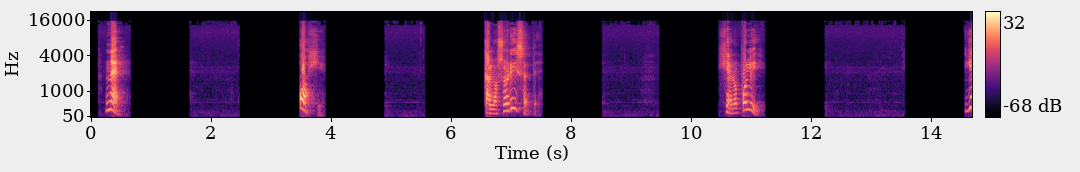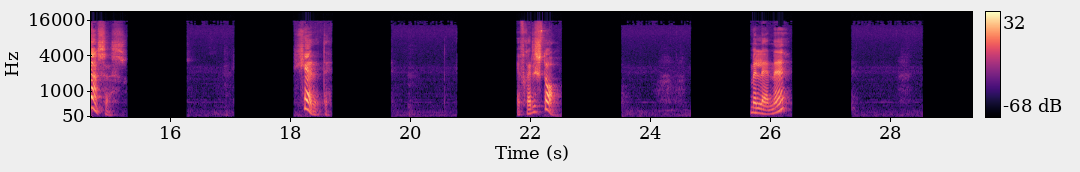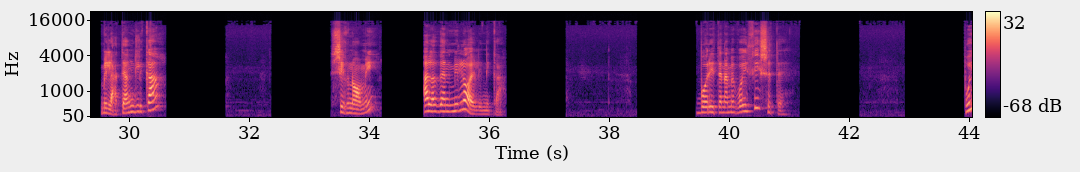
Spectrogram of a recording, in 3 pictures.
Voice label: Greek

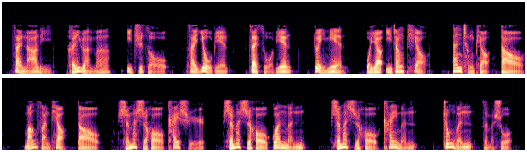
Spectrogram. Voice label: Chinese

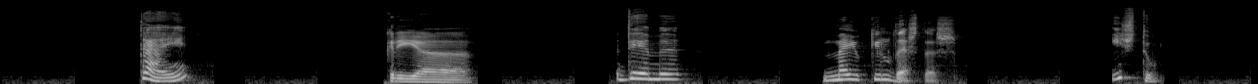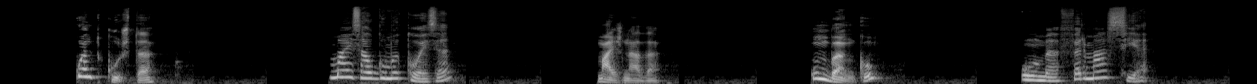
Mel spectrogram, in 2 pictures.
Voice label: Portugese

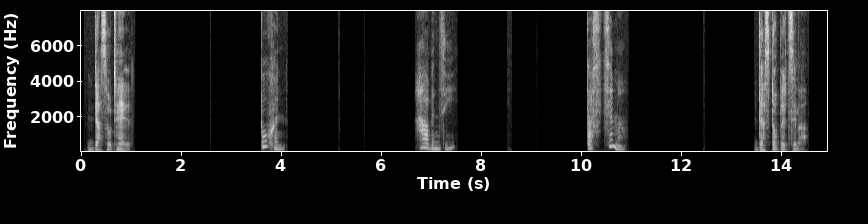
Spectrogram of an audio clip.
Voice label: German

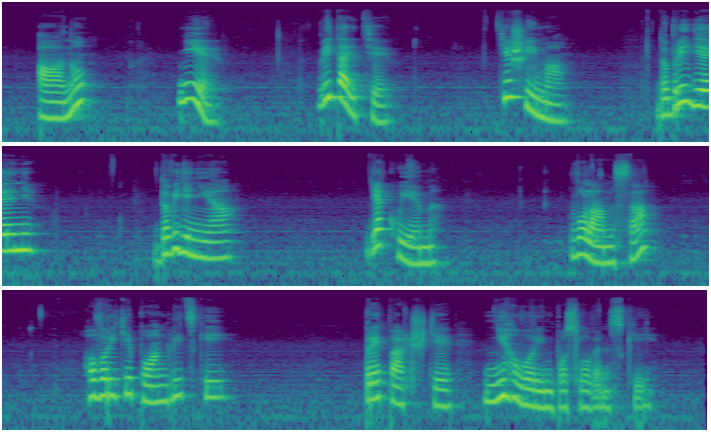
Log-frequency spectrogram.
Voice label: Slovakian

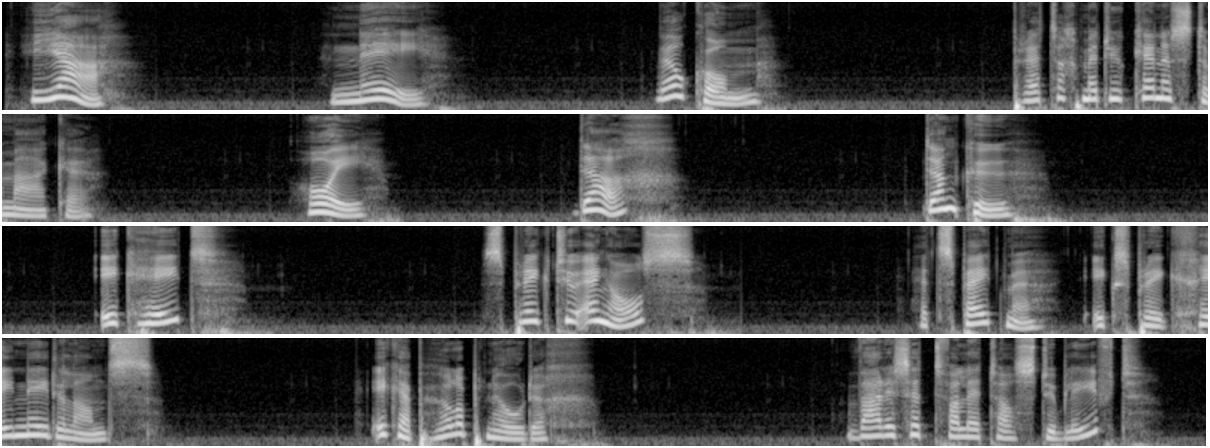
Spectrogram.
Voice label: Dutch

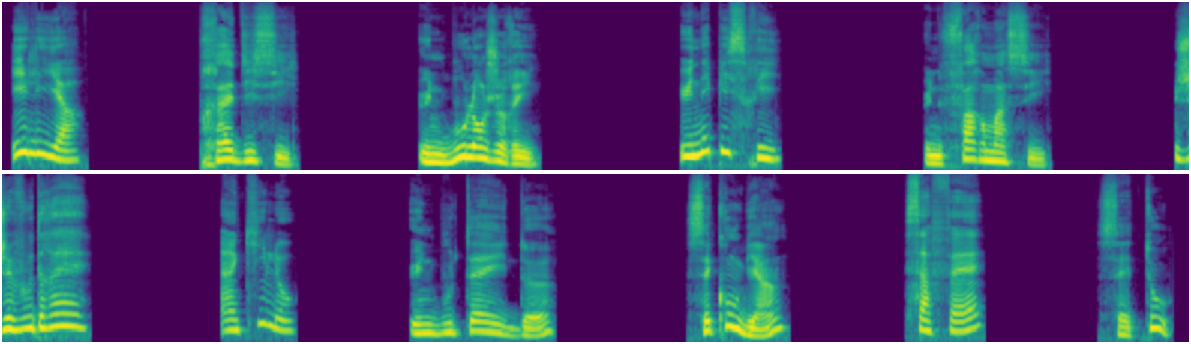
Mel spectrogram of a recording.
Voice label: French

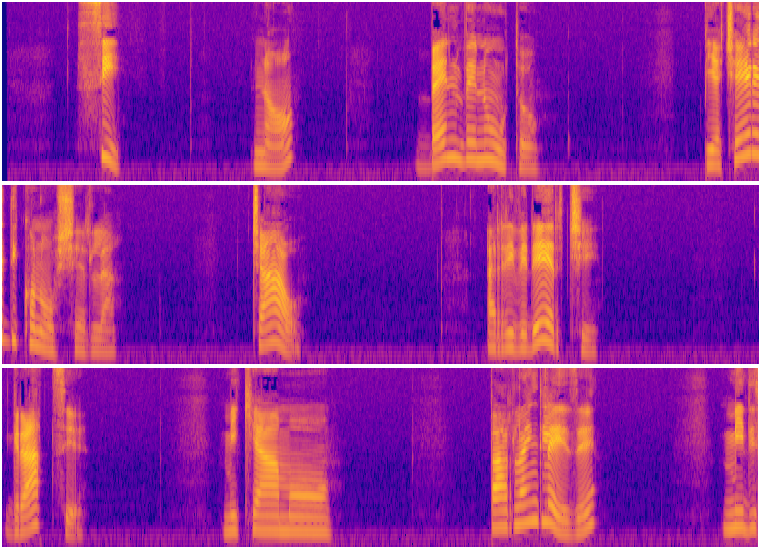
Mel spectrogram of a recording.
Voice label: Italian

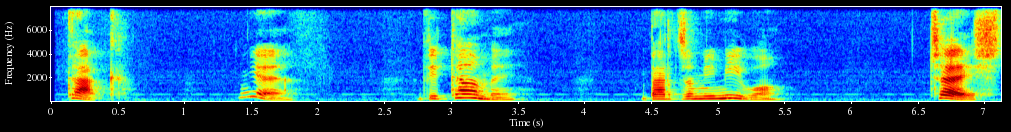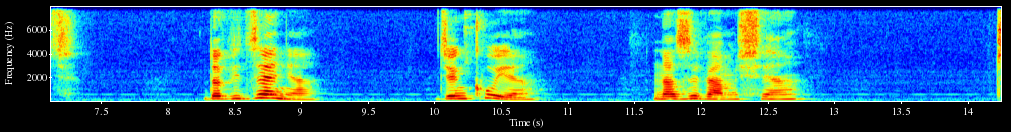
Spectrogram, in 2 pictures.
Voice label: Polish

